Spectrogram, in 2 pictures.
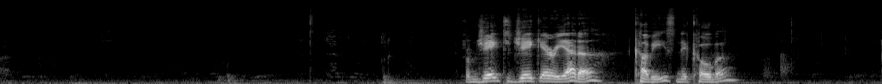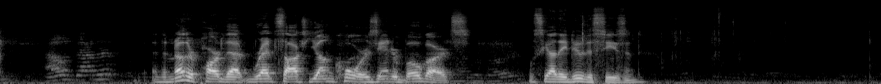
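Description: Trading cards rustle and slide against each other.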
